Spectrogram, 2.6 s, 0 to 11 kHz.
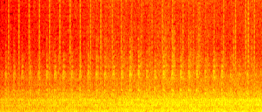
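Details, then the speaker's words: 2020 Ford Raptor under 4,000 miles with check engine light, at the speed limit on the highway: heavy low drumming and fast rattle as the truck shakes hard; cause not yet found. "here we're going the speed limit and I mean you can hear just everything vibrating around and again this is more comfortable than it was yesterday for sure"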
